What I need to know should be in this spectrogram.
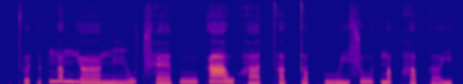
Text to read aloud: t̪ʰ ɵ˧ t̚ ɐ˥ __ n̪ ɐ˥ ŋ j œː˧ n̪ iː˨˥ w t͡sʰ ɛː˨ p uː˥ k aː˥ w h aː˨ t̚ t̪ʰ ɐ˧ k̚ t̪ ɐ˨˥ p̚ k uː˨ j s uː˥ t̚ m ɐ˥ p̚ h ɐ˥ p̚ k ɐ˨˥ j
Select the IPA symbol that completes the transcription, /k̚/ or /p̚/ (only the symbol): k̚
